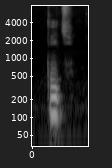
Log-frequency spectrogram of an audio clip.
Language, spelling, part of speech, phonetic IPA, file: Polish, tyć, verb / particle, [tɨt͡ɕ], LL-Q809 (pol)-tyć.wav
